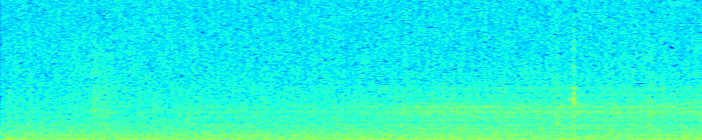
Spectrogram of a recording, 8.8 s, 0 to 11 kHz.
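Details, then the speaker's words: Nordmende console vacuum tube radio on Shortwave 1 at restricted power with only the built-in loop antenna: soft even hiss and faint hum with no stations received; no local oscillator is suspected. "Sounds like no local oscillator to me."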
